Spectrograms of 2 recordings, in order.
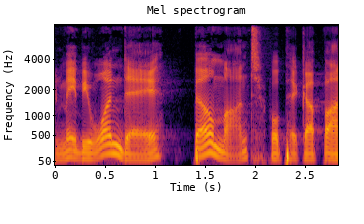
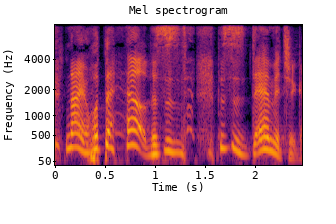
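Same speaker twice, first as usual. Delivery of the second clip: high-pitched, laughing through the words; laughing protest; 13 semitones higher than usual. Real, not acted. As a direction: protest while cracking up.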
